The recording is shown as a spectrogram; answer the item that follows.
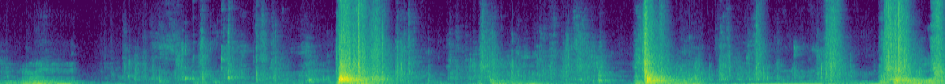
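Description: A female dog barks and growls while biting a handler's hand during leashed bite work. A few sharp, loud barks stand out, with a low rumbling growl between them.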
